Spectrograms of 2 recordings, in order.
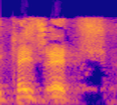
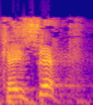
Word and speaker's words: Kasich: more than Kasich and I don't know how you pronounce his name kasik it's I every time I see it I say kich but it's pronounced Kik so I'm doing a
